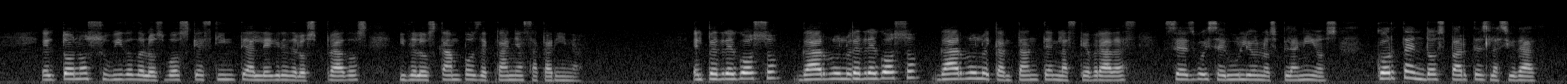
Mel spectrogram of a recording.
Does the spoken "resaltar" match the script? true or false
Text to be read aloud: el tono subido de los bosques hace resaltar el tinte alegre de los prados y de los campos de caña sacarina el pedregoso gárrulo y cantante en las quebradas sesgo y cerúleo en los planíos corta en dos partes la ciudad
false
